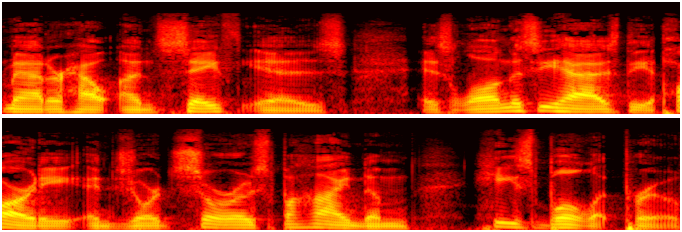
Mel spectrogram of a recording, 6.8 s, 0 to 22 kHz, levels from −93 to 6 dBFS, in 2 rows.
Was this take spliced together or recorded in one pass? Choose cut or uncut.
cut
